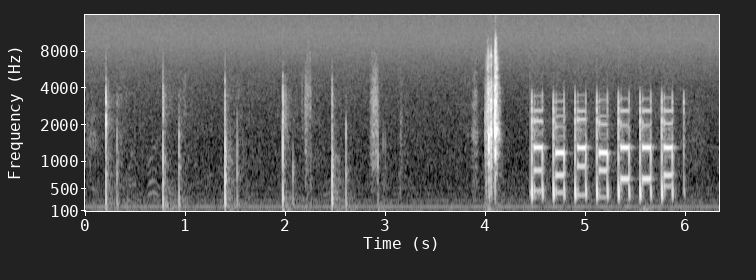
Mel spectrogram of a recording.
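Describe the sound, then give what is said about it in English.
A borrowed phone's keypad being dialed: a steady run of about eight short touch-tone beeps in quick succession, preceded by a series of soft, evenly spaced clicks and taps. “Now, if I could borrow your phone and have a few minutes of privacy?”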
